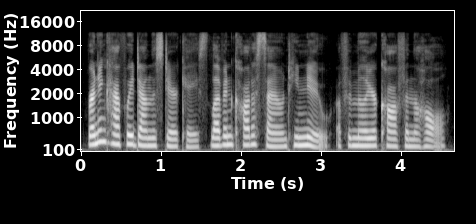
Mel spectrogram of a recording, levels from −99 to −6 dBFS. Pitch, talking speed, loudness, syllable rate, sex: 215 Hz, 220 wpm, -20 LUFS, 5.4 syllables/s, female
